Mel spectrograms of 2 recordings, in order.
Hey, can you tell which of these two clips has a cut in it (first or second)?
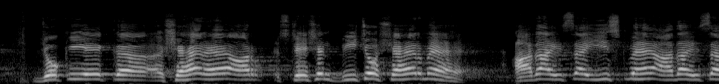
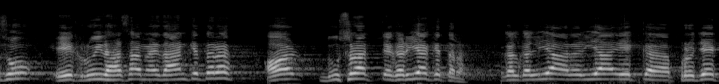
second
